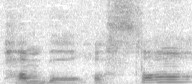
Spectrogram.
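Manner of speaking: strong upward swoop at the end of 먹었어. Imitating how the speaker's mom raises sentence endings: strong rise on 먹었어. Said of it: "우리 엄마는 어미를 되게 많이 올리나 보다".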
